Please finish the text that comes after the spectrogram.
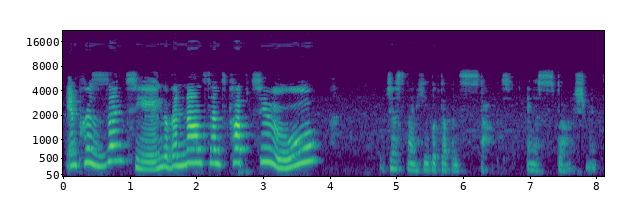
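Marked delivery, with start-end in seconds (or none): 0.0-3.8 slow, high, stretched proclamation; royal announcement, breaking off. Acted. King about to name the winner, slow and high. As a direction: build the suspense of the name. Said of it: "announced the king".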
